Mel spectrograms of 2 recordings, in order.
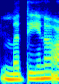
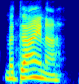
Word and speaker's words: Medina: And he is out of, and I'm going to say it wrong, but I believe this is right, Medina, Ohio. Medina. I knew I was saying it wrong.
